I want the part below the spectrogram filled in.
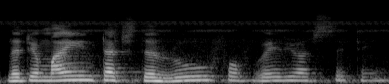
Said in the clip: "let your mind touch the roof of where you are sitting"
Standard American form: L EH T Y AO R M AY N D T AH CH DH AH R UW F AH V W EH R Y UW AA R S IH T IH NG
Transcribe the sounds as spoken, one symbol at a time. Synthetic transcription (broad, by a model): L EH T Y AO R M AY N D T AH CH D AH R UW F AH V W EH R Y UW AA R S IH T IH NG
